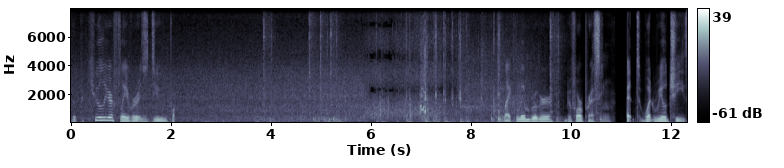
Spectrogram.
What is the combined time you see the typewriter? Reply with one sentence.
The typewriter can be heard for 7 seconds in total.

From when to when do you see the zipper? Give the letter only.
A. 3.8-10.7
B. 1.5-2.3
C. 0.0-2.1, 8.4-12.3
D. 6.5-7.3
D.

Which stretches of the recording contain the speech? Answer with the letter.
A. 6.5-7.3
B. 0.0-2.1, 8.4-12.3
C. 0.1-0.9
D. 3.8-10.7
B.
